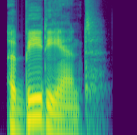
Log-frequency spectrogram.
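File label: "obedient", American English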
